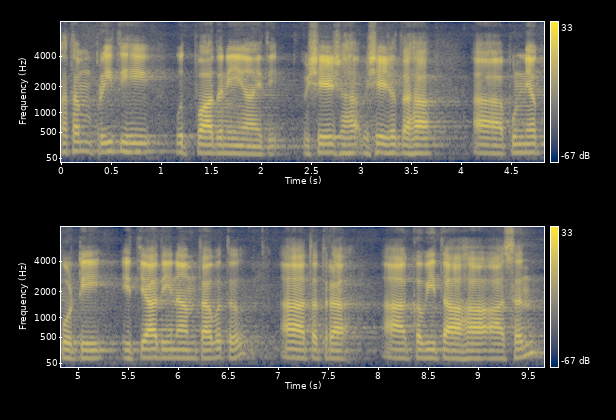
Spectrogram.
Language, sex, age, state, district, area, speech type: Sanskrit, male, 60+, Karnataka, Shimoga, urban, spontaneous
